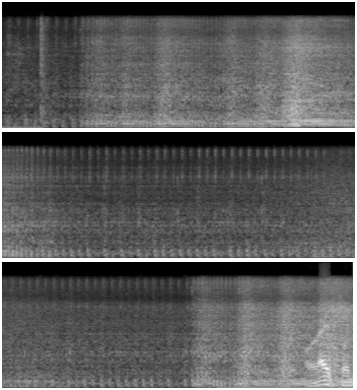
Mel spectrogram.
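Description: A small engine just after a tune-up runs steadily with a buzzy, high-pitched drone, swelling in revving bursts near the start and again toward the end.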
